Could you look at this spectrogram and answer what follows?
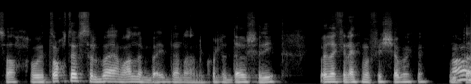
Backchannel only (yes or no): no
